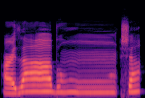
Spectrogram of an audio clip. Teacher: तनवीन के बाद नेक्स्ट लेटर शीन है जो कि इख्फा लेटर है, सो हमें यहाँ पर गुन्ना करके पढ़ना है, यानी यहाँ पर हम इख्फा करेंगे।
